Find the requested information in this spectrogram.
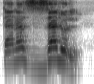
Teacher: تنزل، زا کو سختی سے، زا کا مخرج آپ نے پڑھا زبان کی نوک، ثنا سفلا کا کنارہ، اور کچھ اتصال ثنا علیا سے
